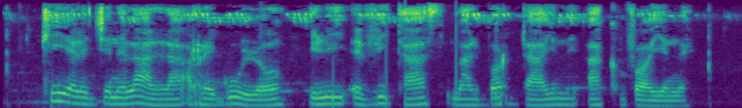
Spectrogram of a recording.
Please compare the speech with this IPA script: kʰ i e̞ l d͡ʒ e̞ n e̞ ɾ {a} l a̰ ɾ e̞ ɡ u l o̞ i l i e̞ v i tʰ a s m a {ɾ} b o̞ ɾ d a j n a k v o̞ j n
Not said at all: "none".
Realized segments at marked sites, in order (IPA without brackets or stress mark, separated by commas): a, l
